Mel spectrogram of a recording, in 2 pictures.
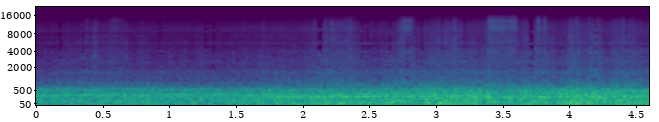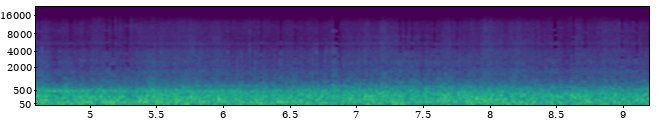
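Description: Yamaha Ténéré 700 motorcycle's parallel-twin engine running steadily as the bike is ridden, with wind buffeting the microphone.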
